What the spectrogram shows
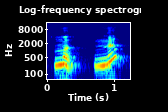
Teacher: они препятствуют воздуху Выбраться наружу также воздух может проходить через нос при произношении звуков м н воздух проходит через нос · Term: носовыми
